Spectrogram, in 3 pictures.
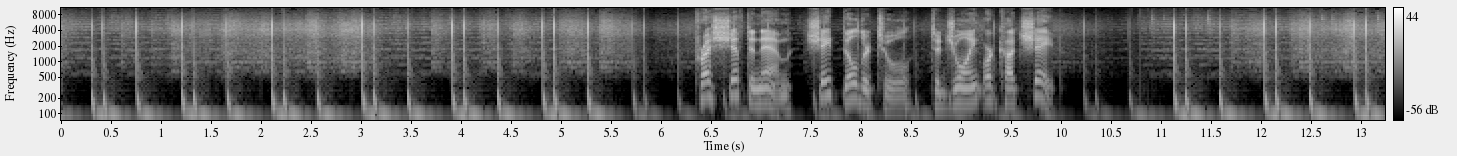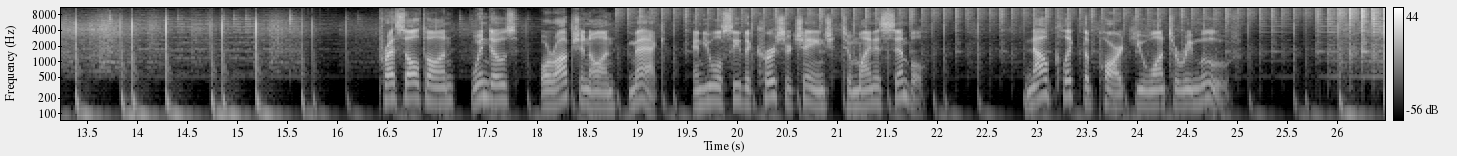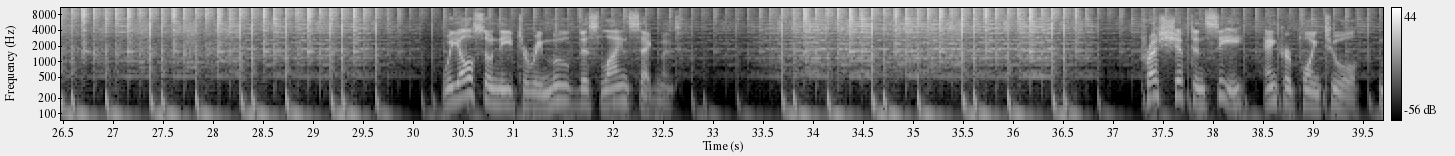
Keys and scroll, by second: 31.3 v.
